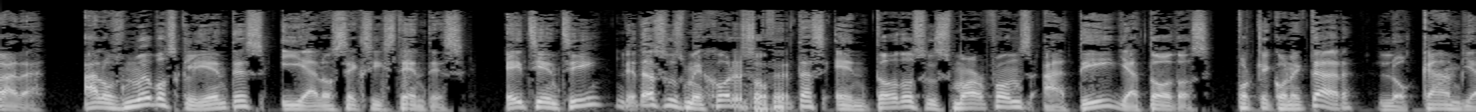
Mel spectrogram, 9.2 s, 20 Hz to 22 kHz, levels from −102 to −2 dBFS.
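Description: A worn or dirty contact making and breaking at 2.38 s to 2.56 s, just after "clientes y a los", chops the signal into pops: loose connector crackle, heard as an irregular burst of scratchy crackle over the speech for under a fifth of a second.

From 4.59 s to 4.95 s, between "le da sus" and "en todos sus smartphones", audio likely arrived too seldom, so roughly 20 ms chunks were replayed for about half the stretch, giving robotic sound from repeated short buffers: a rigid, metallic 50 Hz buzz that loosely tracks the speech.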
